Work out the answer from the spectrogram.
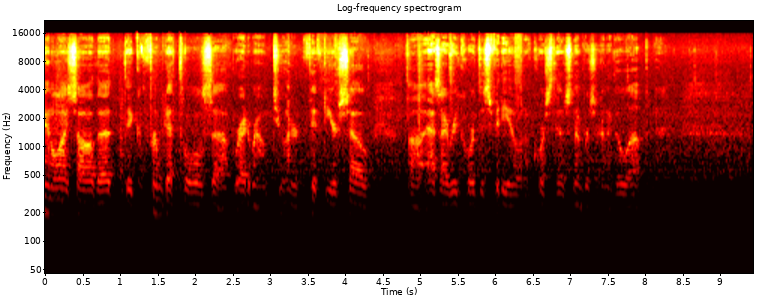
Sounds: Speech

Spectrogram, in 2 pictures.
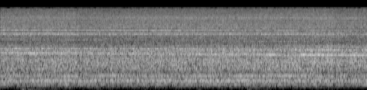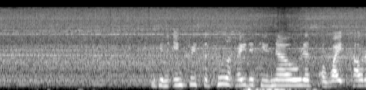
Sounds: Speech

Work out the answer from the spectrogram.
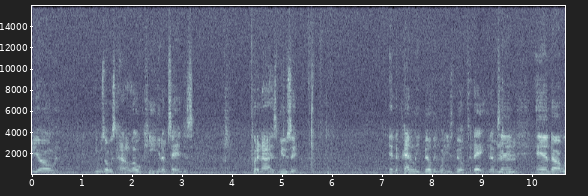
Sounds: inside a small room, Speech

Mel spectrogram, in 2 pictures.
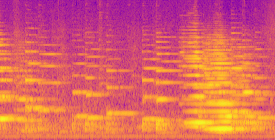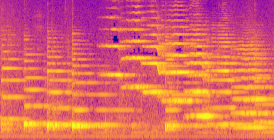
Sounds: Music, Pizzicato, Violin

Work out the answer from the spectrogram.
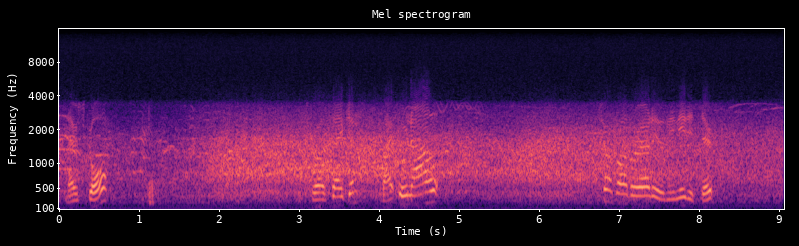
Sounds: Speech

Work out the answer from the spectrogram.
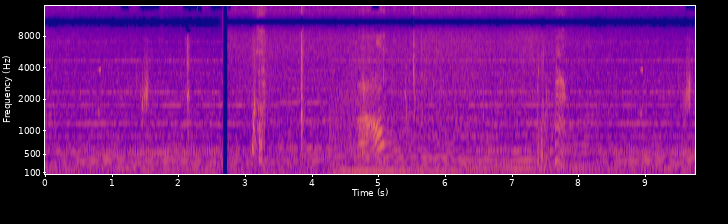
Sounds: Music

